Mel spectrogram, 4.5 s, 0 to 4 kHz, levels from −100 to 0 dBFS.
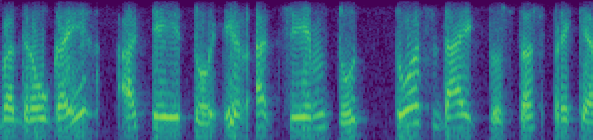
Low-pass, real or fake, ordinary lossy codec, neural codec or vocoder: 3.6 kHz; real; Opus, 16 kbps; none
